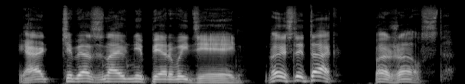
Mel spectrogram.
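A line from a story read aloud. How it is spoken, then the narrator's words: Grumbling, reproachful woman. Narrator (Russian): долго ворчала и упрекала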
